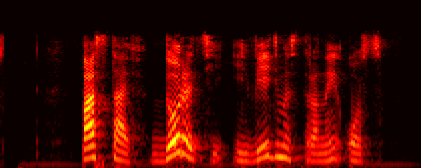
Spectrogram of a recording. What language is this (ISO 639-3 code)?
rus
